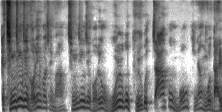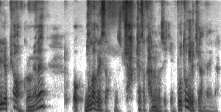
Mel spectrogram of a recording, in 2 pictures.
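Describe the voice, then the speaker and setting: Brief: male tutor-lecturer, blunt and colloquial, rapid delivery, wildly swinging pitch, dark husky tone. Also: sing-song. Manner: blunt, colloquial, acts out scenes, swears freely. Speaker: education YouTuber and tutor. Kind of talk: blunt casual parenting lecture.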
